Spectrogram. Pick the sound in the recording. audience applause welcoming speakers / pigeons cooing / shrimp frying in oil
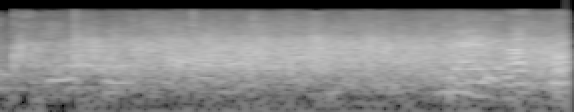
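audience applause welcoming speakers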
